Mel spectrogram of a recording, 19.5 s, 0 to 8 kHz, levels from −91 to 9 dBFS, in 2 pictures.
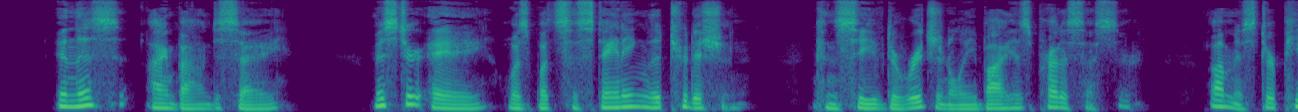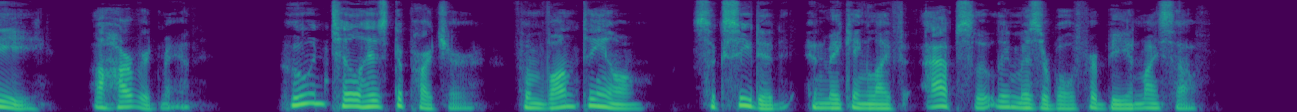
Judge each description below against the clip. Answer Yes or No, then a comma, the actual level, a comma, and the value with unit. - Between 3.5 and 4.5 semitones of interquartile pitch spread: No, average, 5.3 semitones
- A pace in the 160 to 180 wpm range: No, slow, 135 wpm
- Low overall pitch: Yes, low, 120 Hz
